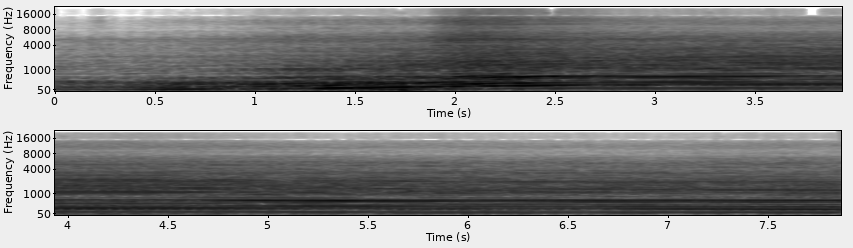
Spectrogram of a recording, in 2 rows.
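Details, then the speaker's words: Car with newly fitted welded exhaust line revved to about 4000 rpm in an enclosed, echoing room, measured 86.3 dB: clean smooth climb holding an even drone; exhaust healthy and steady. "T'étais à combien là? 4000 tours. À 4000 tours, dans une zone fermée, t'es à 86,3."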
